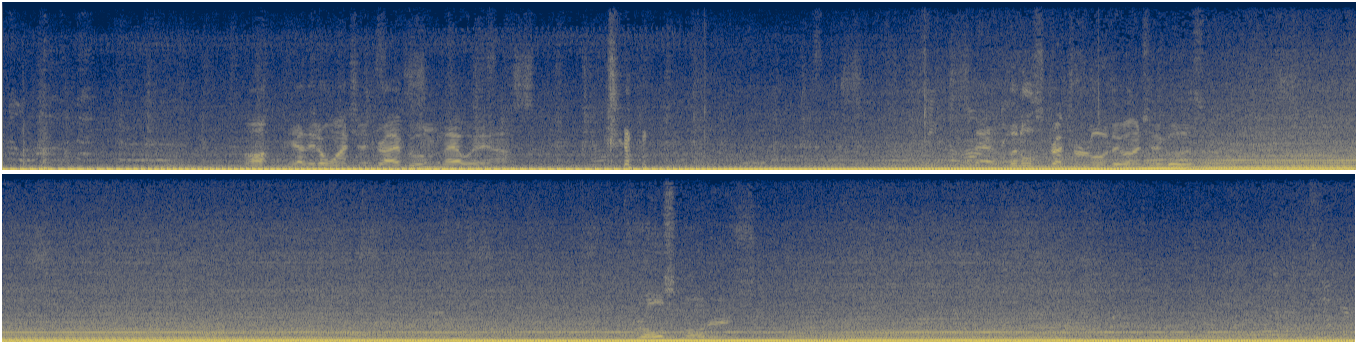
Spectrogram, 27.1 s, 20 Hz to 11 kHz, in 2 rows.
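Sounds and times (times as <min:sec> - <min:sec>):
vehicle engine from inside cab: 0:00.0 - 0:27.0.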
